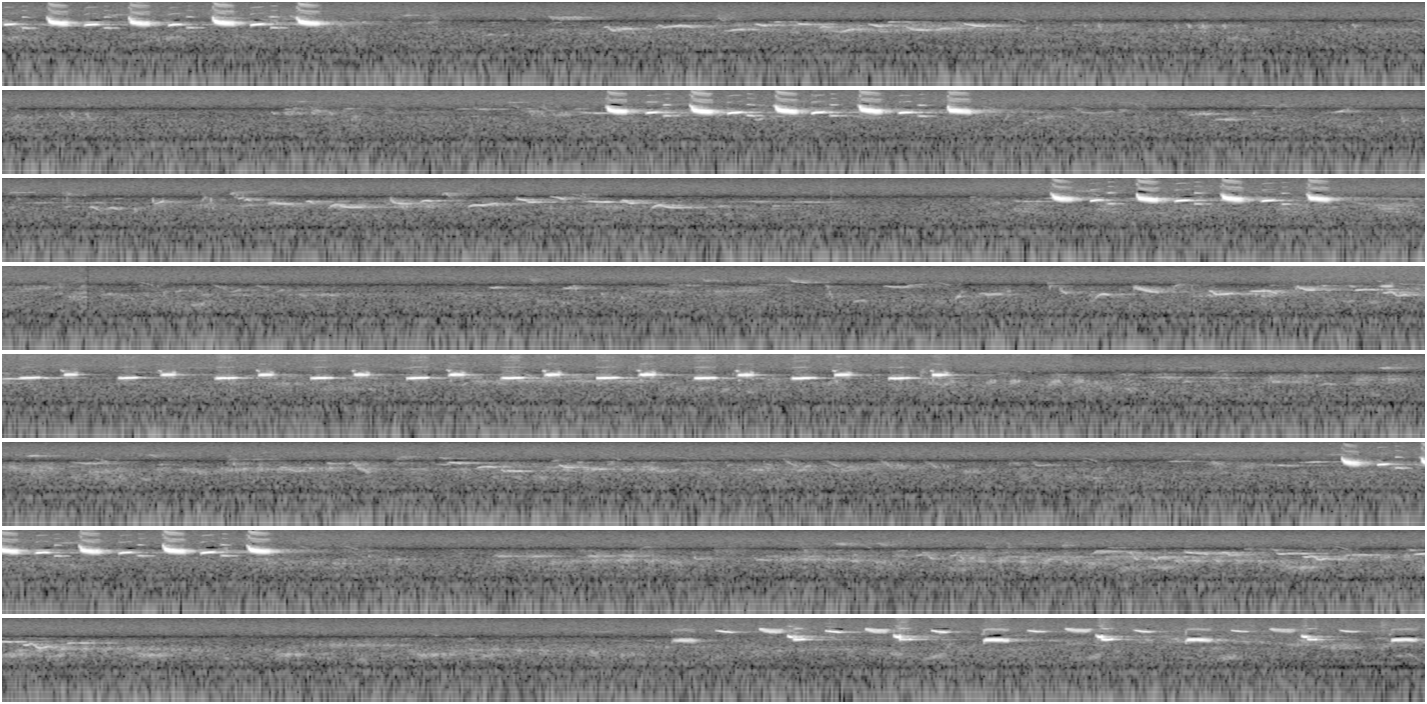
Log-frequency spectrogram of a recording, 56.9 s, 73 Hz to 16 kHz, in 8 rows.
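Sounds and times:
songbird singing high notes: 0.0s - 1.7s, 10.0s - 12.1s, 19.4s - 21.0s, 27.7s - 33.4s, 42.2s - 44.2s
soft bird twittering: 0.0s - 6.2s, 8.4s - 18.4s, 19.1s - 23.1s, 23.8s - 56.9s.

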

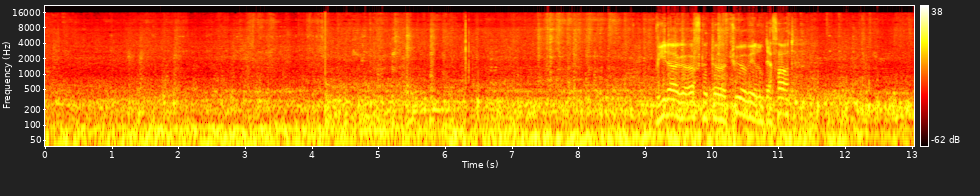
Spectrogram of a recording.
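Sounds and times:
train rumble: 0.0s - 13.0s
track clicks and knocks: 1.2s - 10.8s.

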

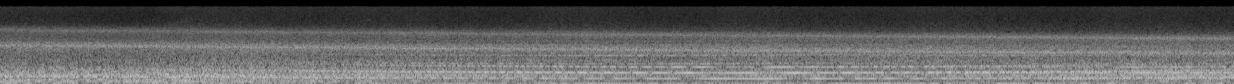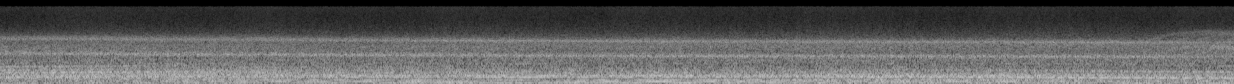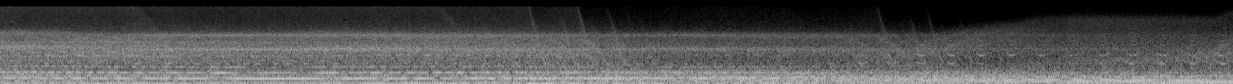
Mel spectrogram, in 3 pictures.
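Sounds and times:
synthesizer drone: 0.0s - 37.0s
steady low hum: 10.5s - 37.0s.

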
